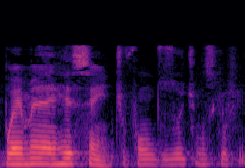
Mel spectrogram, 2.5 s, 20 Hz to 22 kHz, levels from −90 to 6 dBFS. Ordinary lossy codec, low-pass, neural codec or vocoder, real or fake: MP3, 32 kbps; 7.2 kHz; vocoder, 22.05 kHz, 80 mel bands, Vocos; fake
